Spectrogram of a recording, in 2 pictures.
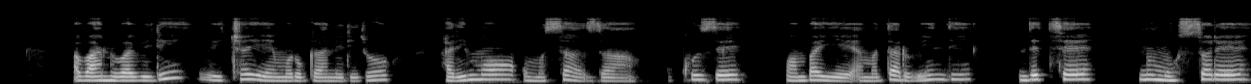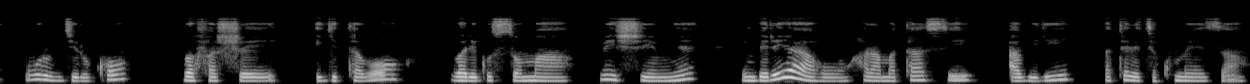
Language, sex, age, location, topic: Kinyarwanda, female, 36-49, Kigali, health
